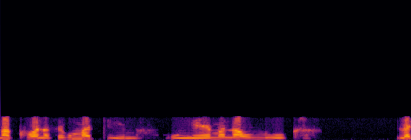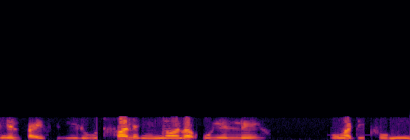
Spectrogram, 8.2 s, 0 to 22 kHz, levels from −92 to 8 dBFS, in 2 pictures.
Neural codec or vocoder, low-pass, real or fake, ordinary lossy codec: none; 3.6 kHz; real; none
